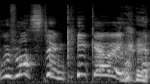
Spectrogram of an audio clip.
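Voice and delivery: high, laughing mock-heroic call; heroic soldier voice. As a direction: play the brave action-movie soldier. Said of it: "He was like".

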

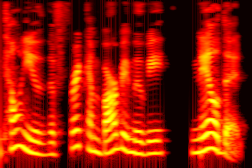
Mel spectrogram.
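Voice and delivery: ordinary talk

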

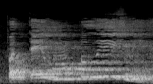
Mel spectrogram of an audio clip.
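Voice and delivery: put-on high-pitched childlike objection, read in character; Lucy's worried protest. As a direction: protest in a high little-girl voice. Reads Lucy's protest to Aslan.

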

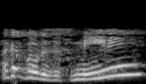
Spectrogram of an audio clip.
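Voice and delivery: high, fast, incredulous outrage with laughter; mock-outraged Jersey girl wanting her man; squeaky disbelief, half laughing; indignant disbelief. Indignant retold reply to counselor.

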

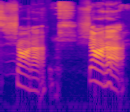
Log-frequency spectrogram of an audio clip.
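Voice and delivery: calling out. Acted. Scolding the character on screen, calling out. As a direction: call out to her across the room.

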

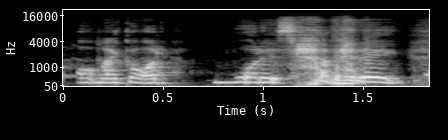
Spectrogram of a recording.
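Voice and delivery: half-laugh, half-freakout; laughing panic. Retold or imitated. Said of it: "And I'm like".

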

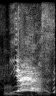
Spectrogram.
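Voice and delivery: loud, high cheer; real, whooping excitement; delighted yell. Real, not acted. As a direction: shout it with sudden glee. Delighted at the Buffy reference.

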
